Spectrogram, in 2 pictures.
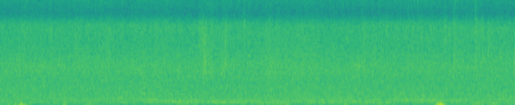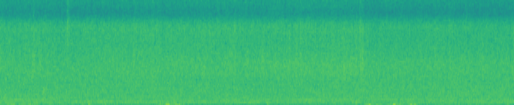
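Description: Steady heavy downpour of cyclone rain with wind. A few brief gusts buffet the microphone, the strongest about nine seconds in and again around fourteen seconds.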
